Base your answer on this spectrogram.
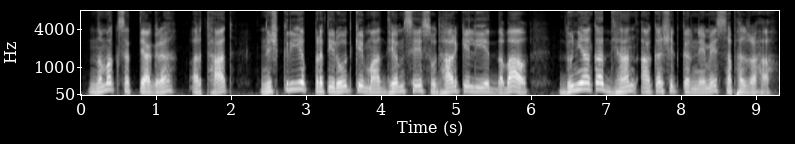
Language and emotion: Hindi, neutral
